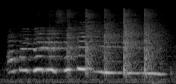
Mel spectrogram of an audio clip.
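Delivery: loud, very high gushing squeal; over-the-top high puppy praise; excited baby talk. Shown as a demonstration. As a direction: gush at the dog, stretching the ending. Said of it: "got a little more excited".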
